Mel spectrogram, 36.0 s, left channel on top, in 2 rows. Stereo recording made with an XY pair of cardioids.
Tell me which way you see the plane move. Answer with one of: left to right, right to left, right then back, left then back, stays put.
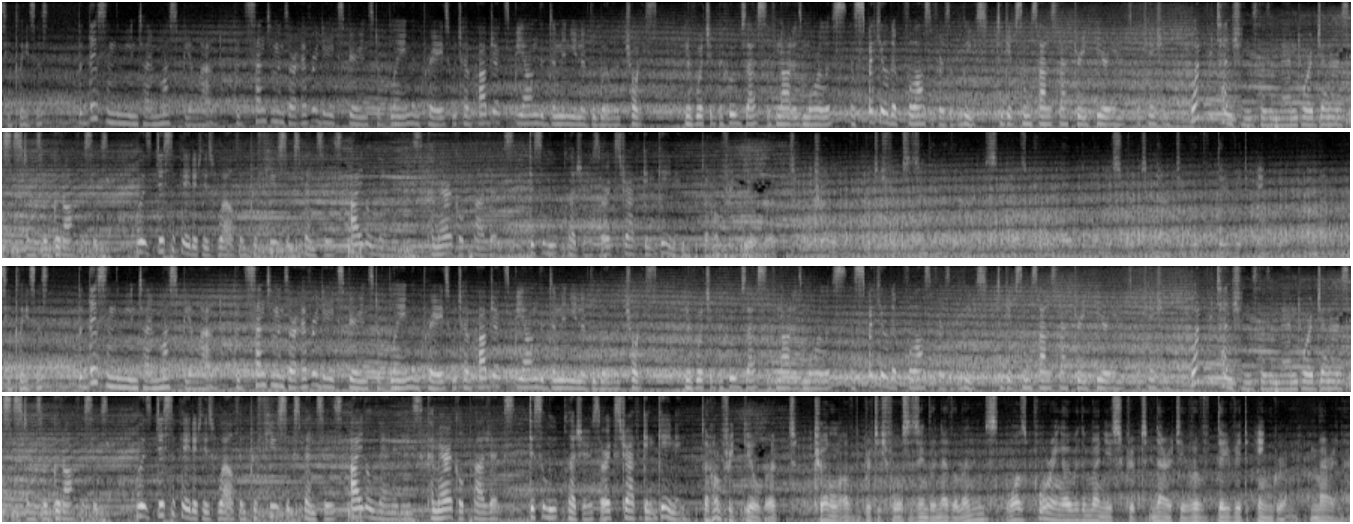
right to left.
